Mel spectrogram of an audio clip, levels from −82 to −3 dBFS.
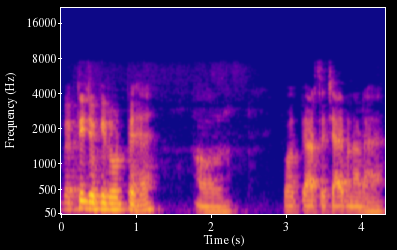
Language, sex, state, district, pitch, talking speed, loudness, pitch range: Hindi, male, Bihar, Gaya, 95 Hz, 195 wpm, -19 LUFS, 90-120 Hz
